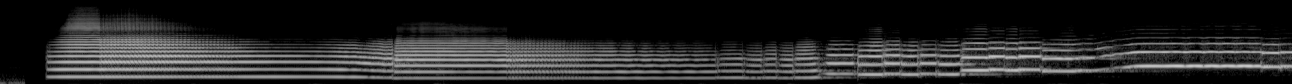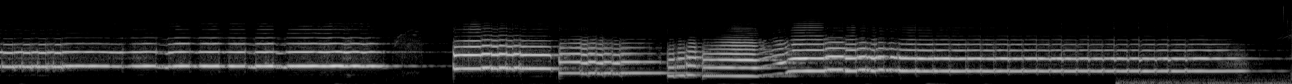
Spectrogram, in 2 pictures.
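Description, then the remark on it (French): A brass instrument played with a Purdy mute holds long, loud, buzzy notes that step up and down in pitch, with some effect-like processing and no talking over it: the beginning of the second version of One Shot by Benoît Menut. “Écoutons donc euh, le début de la deuxième version, donc avec euh, Purdy Mute de One Shot de Benoît Minute.”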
